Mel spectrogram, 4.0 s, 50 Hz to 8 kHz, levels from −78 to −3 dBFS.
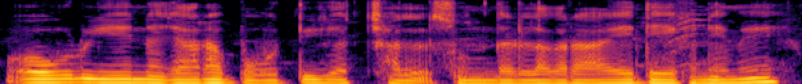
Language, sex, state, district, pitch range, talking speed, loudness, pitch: Hindi, male, Uttar Pradesh, Saharanpur, 100-120 Hz, 180 wpm, -16 LUFS, 110 Hz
